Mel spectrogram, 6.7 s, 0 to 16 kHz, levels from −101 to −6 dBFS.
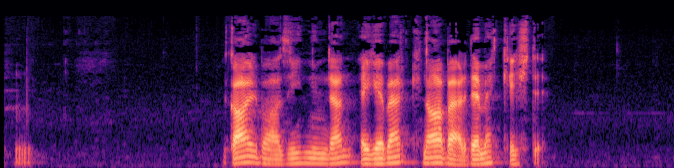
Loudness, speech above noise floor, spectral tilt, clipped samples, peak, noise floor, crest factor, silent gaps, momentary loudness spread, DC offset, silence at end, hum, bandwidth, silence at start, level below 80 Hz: -21 LUFS; 49 dB; -5 dB/octave; under 0.1%; 0 dBFS; -70 dBFS; 24 dB; none; 11 LU; under 0.1%; 1.35 s; none; 11.5 kHz; 0.15 s; -54 dBFS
